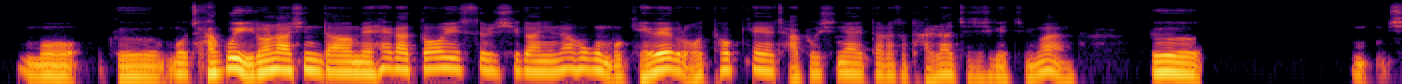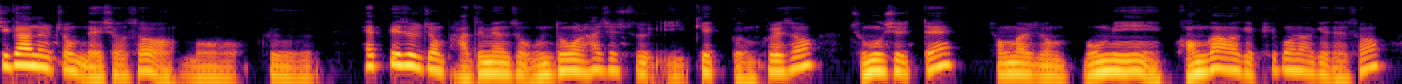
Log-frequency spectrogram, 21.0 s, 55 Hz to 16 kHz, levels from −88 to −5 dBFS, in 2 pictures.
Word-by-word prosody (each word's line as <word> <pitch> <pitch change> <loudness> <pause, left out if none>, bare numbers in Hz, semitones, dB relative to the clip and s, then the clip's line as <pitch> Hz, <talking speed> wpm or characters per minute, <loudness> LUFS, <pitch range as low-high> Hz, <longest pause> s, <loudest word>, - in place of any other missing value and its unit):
뭐 105 -4 0 0.2
그 95 -1 -1
뭐 115 -1 0
자고 125 +8 +3
일어나신 145 +3 +4
다음에 125 -2 +3
해가 155 0 0
떠 160 +2 +2
있을 150 -3 -2
시간이나 135 +3 -1
혹은 150 -4 +1
뭐 100 -3 -3
계획을 140 +10 +4
어떻게 145 +4 -2
잡으시냐에 115 +5 -4
따라서 105 -2 -6
달라지시겠지만 95 - -5 0.5
그 125 -4 +3 1.1
음 105 - -5 0.2
시간을 195 -4 +4
좀 135 -8 0
내셔서 100 +8 -2
뭐 90 -1 -7 0.2
그 90 -3 -6 0.4
햇빛을 195 -1 +4
좀 150 -4 +1
받으면서 115 +3 0
운동을 130 +7 +1
하실 150 -1 -2
수 135 -4 -5
있게끔 100 -5 -6
그래서 165 +10 +1 0.2
주무실 135 +1 +2
때 195 +8 +2 0.3
정말 115 -1 +1
좀 100 -2 -2
몸이 130 - +2
건강하게 135 -1 +2
피곤하게 140 -8 -3
돼서 145 - -4
125 Hz, 270 characters per minute, -22 LUFS, 105-145 Hz, 1.1 s, 일어나신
